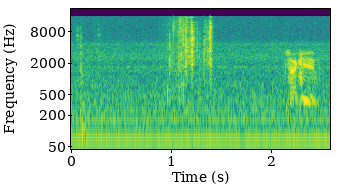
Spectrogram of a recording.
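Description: A weapon is switched with a metallic click.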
